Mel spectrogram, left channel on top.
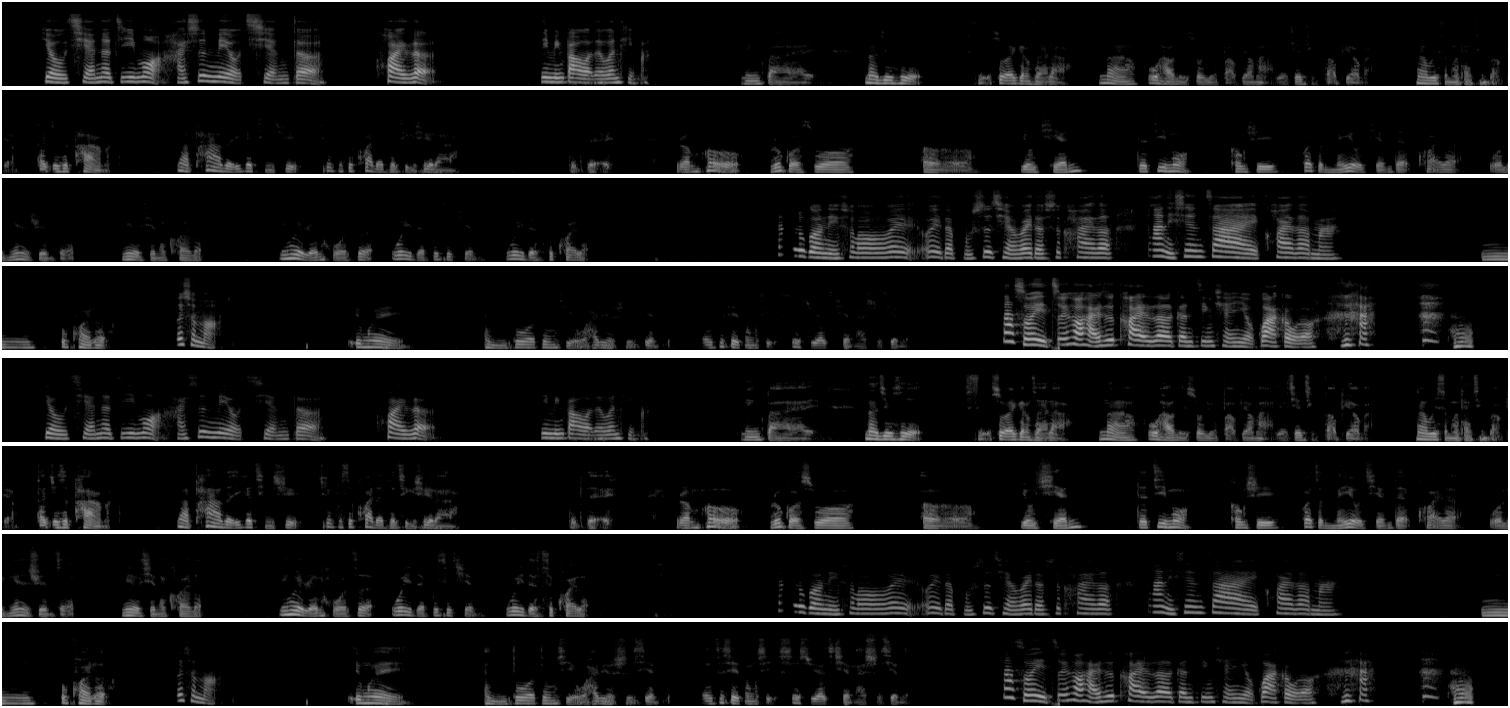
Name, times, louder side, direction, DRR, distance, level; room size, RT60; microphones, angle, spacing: voice 1, 0.4-3.2 3.8-4.3 5.4-6.5 38.0-43.5 46.9-47.4 55.2-58.9 59.3-59.6, left 4 dB, 85° left, 1.0 m, -34 dB
voice 2, 7.4-9.2 9.6-10.7 11.0-13.7 14.1-16.1 16.8-19.6 20.7-21.2 21.5-22.4 22.7-23.6 24.2-24.8 25.2-25.9 26.4-26.9 27.3-29.6 29.9-30.8 31.3-32.1 32.9-34.9 35.2-36.0 44.9-45.5 45.8-46.3 48.6-49.3 50.0-51.8 52.2-54.2 59.7-59.9, right 3 dB, 70° right, 0.9 m, -39 dB
head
